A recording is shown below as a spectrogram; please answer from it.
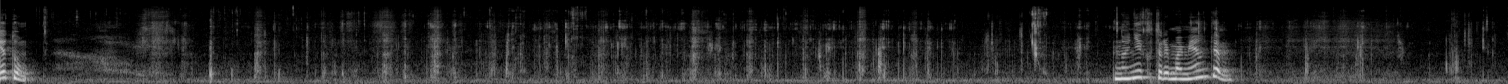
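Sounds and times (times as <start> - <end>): chewing with mouth clicks: 1.6 - 11.1, 12.4 - 15.0.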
